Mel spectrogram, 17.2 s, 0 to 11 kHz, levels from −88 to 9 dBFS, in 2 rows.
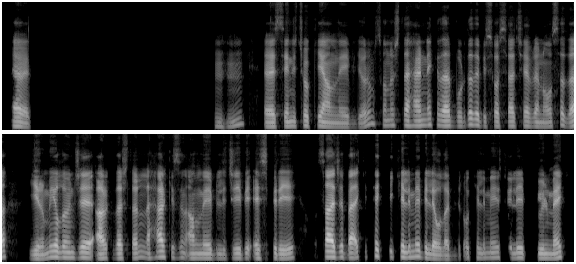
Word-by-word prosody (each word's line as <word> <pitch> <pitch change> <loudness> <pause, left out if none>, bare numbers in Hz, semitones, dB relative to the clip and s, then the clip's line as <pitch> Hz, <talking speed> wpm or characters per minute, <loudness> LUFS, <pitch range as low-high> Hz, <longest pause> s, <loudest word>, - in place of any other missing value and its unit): Evet. 110 -6 +1 2.7
Hı 110 - -15
hı. 110 - -15 0.3
Evet, 105 -1 +2
seni 115 +1 -3
çok 125 0 -5
iyi 120 -2 +3
anlayabiliyorum, 95 - -6
sonuçta 135 -1 -5
her 125 +1 0
ne 145 +1 -4
kadar 125 -4 0
burada 120 +6 -5
da 145 -4 -2
bir 115 - -12
sosyal 115 +1 -4
çevren 110 -3 -5
olsa 105 +1 -8
da - - +2 0.3
20 105 +6 0
yıl 145 -2 +3
önce 130 -1 +4
arkadaşlarınla 115 +2 +2
herkesin 135 -1 +2
anlayabileceği 115 -1 -2
bir 125 -1 -2
espri 115 +1 0 0.3
sadece 145 -1 +7
belki 125 +2 +4
tek 165 +2 -3
1 145 - -8
kelime 145 +1 0
bile 115 -5 +2
olabilir. 90 -2 -4
O 125 - -9
kelimeyi 125 +2 -7
söyleyip 125 +1 -1 0.2
gülmek 115 +3 +2
120 Hz, 135 wpm, -25 LUFS, 110-130 Hz, 2.7 s, sadece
